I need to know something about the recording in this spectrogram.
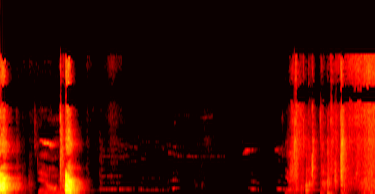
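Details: A Miniature Australian Shepherd being trained to walk on a leash gives two loud barks about a second apart, then silence, then soft handling noises and movement.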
